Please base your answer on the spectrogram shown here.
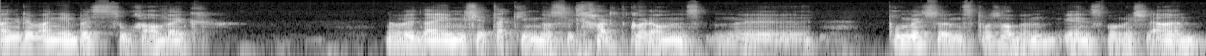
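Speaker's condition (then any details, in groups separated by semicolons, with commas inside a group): Cerebral palsy; uses wheelchair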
